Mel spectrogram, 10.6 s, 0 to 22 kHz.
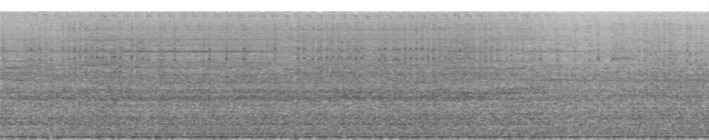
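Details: BMW E46 330Ci at idle: quick, fairly regular tapping around four per second over a hissy background, from the front of the engine; cause unknown.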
